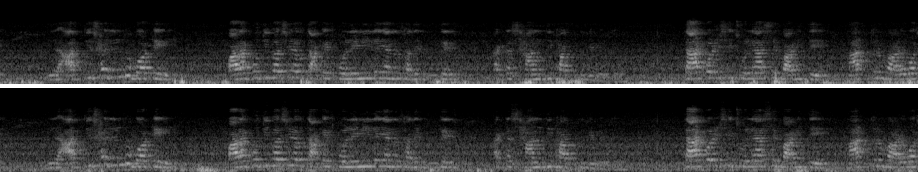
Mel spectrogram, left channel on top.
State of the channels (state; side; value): normal; both; correlation 0.58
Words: আত্মীয় স্বজন তো বটেই, পাড়া প্রতিবাসীরাও তাকে কোলে নিলে যেন তাদের বুকে একটা শান্তি ভাব খুঁজে পেত। তারপরে সে চলে আসে বাড়িতে। মাত্র 12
